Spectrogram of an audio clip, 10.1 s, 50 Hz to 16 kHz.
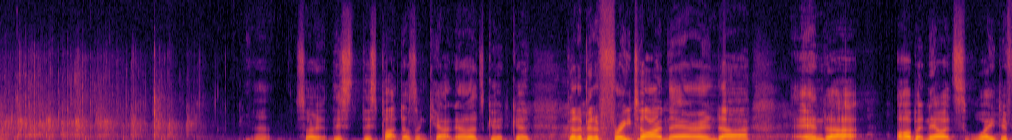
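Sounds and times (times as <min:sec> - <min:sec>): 
crowd applauding: 0:00.0 - 0:02.2
sharp clap: 0:00.0 - 0:02.2
speech: 0:02.5 - 0:10.1.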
